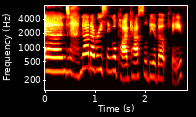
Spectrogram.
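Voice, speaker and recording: A woman with a Canadian accent speaks at a moderate pace with lively intonation in a very clean recording with a silent background. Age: 20s. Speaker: podcast host. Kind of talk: solo podcast monologue. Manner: casual, giggly with filler ums.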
